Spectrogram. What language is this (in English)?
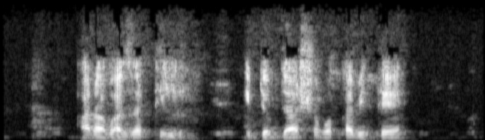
Kinyarwanda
